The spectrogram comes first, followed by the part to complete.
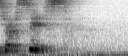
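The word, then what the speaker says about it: surcease: embarrassed sir Chase sir s u r c a s e c e a s e cers well I just woke up our child with cers it's how it's pronounced her third word she's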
